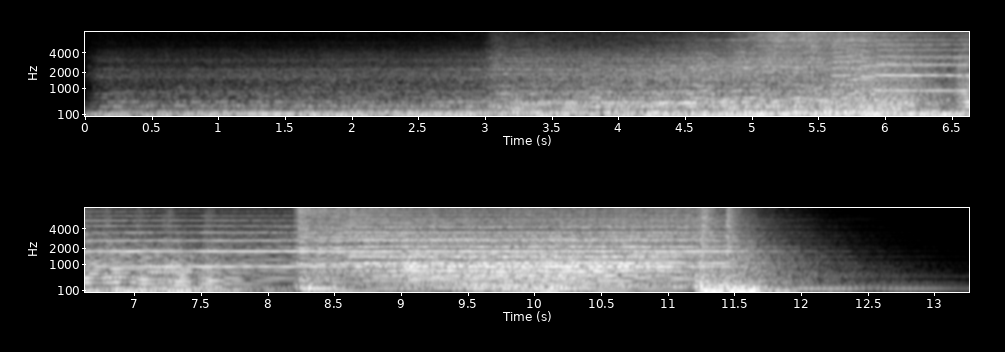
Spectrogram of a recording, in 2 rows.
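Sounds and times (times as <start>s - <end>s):
cinematic win sound: 3.0s - 12.0s.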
